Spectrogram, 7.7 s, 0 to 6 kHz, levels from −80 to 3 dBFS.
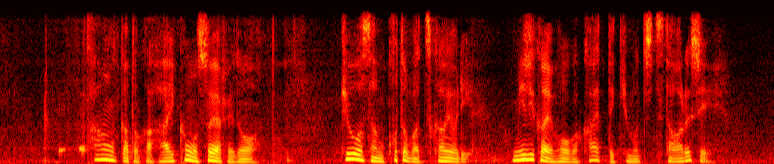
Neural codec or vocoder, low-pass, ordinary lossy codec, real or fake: codec, 16 kHz, 2 kbps, X-Codec, WavLM features, trained on Multilingual LibriSpeech; 5.4 kHz; none; fake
